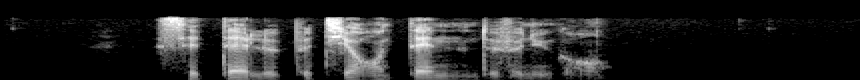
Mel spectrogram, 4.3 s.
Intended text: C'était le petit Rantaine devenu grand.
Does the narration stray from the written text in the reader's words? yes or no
no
